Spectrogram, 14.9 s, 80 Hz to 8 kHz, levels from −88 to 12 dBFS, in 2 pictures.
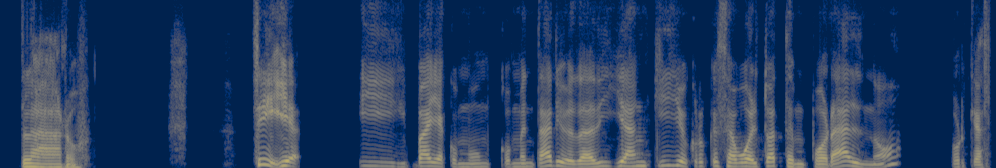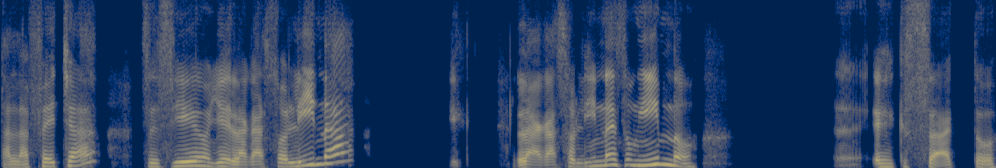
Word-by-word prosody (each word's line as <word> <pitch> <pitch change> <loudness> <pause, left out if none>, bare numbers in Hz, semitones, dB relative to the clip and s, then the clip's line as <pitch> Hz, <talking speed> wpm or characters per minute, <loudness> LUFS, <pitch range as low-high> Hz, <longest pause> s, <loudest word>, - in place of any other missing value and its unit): Claro. 145 -3 +2 1.3
Sí, - - +4
y - - +8
a - - 0 0.4
y 190 -6 -11
vaya, 185 -2 +2
como 155 -1 -8
un 160 - -10
comentario, 160 +3 -1
Daddy 155 +6 +1
Yankee 200 +3 -2
yo 205 -5 -1
creo 185 - -8
que 195 - -5
se 180 -2 0
ha - - +2
vuelto 175 +2 +2
atemporal, 155 +1 0
¿no? 255 - -6 0.3
Porque 155 -4 -5
hasta 130 +1 -6
la 135 +1 -1
fecha 190 - 0 0.3
se 170 -1 -4
sigue 195 +5 +4
oye, 180 -2 +1
La 135 0 +3
gasolina 185 - +2 0.9
Y - - -13 0.4
La - - +3
gasolina 170 - 0
es 250 -1 +1
un 240 -2 -2
himno. 235 - +4 1.0
Eh, - - -14
exacto. 155 -1 -1
175 Hz, 145 wpm, -23 LUFS, 155-200 Hz, 1.3 s, y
